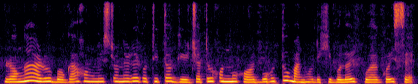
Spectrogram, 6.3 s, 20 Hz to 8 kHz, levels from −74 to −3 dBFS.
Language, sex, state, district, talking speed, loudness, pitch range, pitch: Assamese, female, Assam, Kamrup Metropolitan, 115 wpm, -13 LUFS, 240-295 Hz, 270 Hz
